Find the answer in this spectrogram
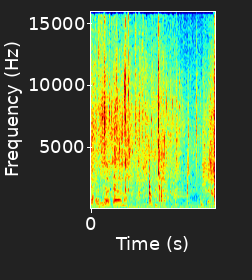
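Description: A gill net being pulled in by hand over the side of a small boat, with scattered small splashes and clicks as the wet mesh comes aboard, and low talk in the first part.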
